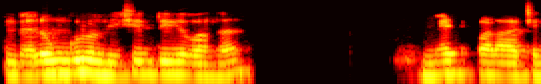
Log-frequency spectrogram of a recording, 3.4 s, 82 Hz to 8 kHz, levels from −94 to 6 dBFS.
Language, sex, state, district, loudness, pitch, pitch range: Bengali, male, West Bengal, Purulia, -18 LUFS, 135 Hz, 130-145 Hz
